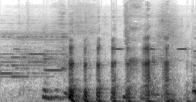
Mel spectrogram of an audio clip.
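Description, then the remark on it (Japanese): A faint, steady electronic phone tone sounds briefly in the background, then someone breaks into several short bursts of chuckling laughter. “あなんかちょっと、どっかあれですね。なんか、なんか電話の音が聞こえてよ”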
